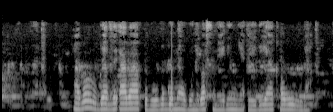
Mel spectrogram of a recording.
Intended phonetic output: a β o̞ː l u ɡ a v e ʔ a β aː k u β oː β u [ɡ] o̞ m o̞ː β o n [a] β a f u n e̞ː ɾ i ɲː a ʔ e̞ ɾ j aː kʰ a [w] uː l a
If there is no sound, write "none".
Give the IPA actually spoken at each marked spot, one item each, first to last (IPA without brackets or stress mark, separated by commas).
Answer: ɡ, e, w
